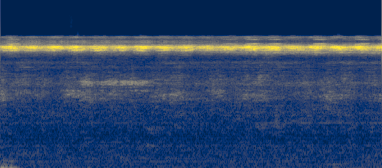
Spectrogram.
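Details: Crickets chirping at night, a constant shrill ringing trill, accompanied by faint wavering lower chirps.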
